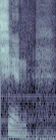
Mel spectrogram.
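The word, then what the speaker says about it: Sjin: Yeah, I think it's pronounced Shin. S-J-I-N.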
